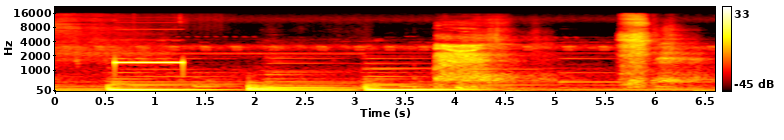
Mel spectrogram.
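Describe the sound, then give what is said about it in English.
A voicemail-style recording beep: three loud, buzzy electronic tones in a row, followed by a couple of soft, breathy huffs close to the microphone. “You may leave your report at your designated supervisor after the beep.”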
